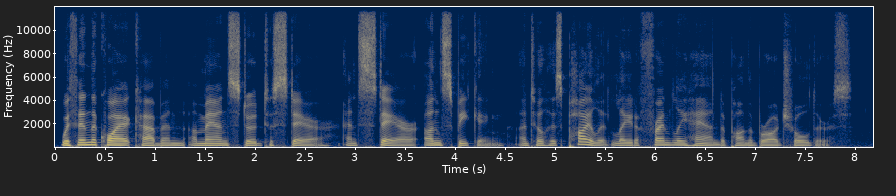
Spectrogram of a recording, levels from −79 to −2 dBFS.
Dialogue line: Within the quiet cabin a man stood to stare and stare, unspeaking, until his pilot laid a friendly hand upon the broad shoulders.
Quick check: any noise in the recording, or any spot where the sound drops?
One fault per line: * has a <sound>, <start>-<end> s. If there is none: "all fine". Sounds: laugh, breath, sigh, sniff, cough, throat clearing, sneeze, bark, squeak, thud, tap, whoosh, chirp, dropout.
all fine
